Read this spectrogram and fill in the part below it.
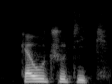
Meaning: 1. rubber 2. rubbery
- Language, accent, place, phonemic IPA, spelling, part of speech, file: French, France, Lyon, /ka.ut.ʃu.tik/, caoutchoutique, adjective, LL-Q150 (fra)-caoutchoutique.wav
